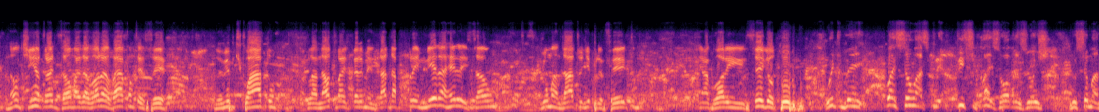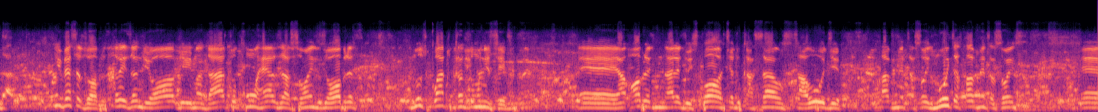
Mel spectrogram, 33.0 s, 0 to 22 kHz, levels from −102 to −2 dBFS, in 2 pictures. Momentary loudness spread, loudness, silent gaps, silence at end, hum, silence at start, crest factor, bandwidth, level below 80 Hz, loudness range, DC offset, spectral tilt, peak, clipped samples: 9 LU; -19 LUFS; none; 0 s; none; 0 s; 18 dB; 7.8 kHz; -50 dBFS; 3 LU; under 0.1%; -5.5 dB/octave; 0 dBFS; under 0.1%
